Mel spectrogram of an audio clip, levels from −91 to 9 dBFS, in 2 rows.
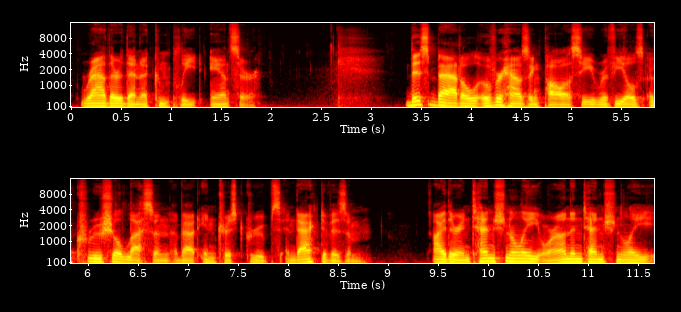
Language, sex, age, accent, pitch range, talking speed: English, male, 30-49, American, 85-115 Hz, 120 wpm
